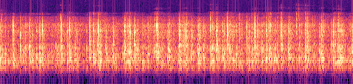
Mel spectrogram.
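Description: A thin, tinny burst of applause, a dense steady crackle of many hands clapping that lasts a few seconds with no voices, sounding muffled and low-fidelity like a cheap sound effect.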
